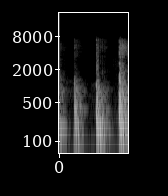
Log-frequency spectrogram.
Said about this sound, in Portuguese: é, ele pegava a mesa e batia na mesa, né? Isso, é, isso aqui é o quê?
